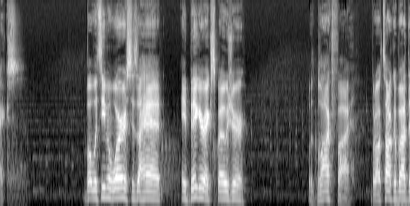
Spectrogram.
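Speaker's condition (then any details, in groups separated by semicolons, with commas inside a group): No condition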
